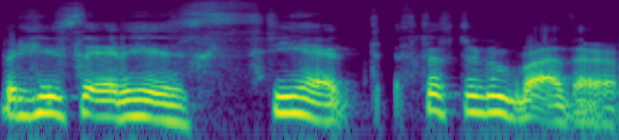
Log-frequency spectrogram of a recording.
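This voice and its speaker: A woman talks at a fairly slow pace with an American accent. Her tone is dark and mellow. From South Carolina. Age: 90s. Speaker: retired teacher. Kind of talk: interview answer.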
